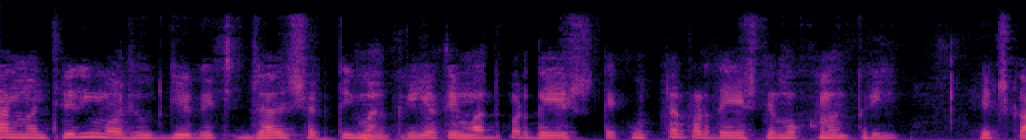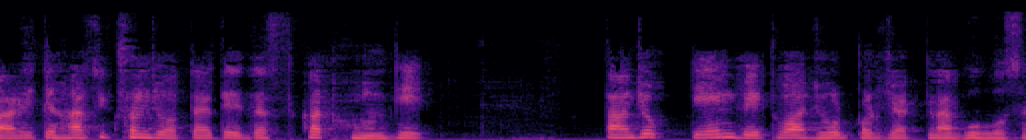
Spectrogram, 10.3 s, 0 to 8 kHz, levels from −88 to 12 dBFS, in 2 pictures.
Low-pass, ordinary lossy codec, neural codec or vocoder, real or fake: 7.2 kHz; AAC, 32 kbps; codec, 44.1 kHz, 2.6 kbps, SNAC; fake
